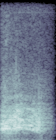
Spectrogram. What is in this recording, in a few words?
feral hurt vox; Beyond the Sword; Units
